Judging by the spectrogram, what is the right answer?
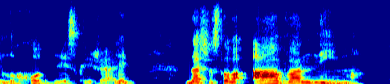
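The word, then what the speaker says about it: אבנים: Буква алиф имеет такую гласовку составную, которая состоит из горизонтальной черточки и двух точек, да? Эта огласовка называется хатаф-патах, это ультракраткая А. Сама буква алиф не читается, поэтому первый слог, да? А первый слог мы еще не прочитали, потому что эта огласовка не слогообразующая.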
